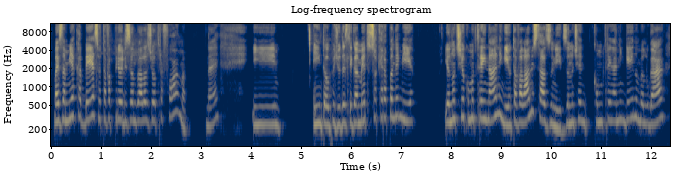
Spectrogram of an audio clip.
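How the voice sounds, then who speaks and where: A woman's voice: high-pitched, fast talker. A woman in her forties, a guest on a talk show, sharing a personal testimony in an earnest, reflective way and acting out remembered conversations. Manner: acts out remembered dialogue. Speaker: interview guest, women's mentor.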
